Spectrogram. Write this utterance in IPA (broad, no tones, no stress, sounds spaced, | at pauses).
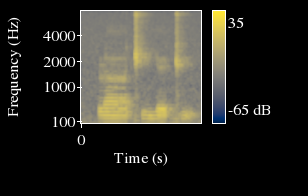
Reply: ɭ aː ǁʰ y j ɛ ɡ͡ǁ y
